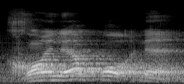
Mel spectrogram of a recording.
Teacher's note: bunyi hurufnya tebal ya, ada gesekan di tenggorokan sehingga ada bunyi dengkur kha ya, ada bunyi dengkur dan tebal.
